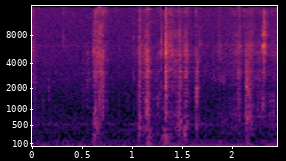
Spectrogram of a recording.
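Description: Several light clicks and knocks, scattered unevenly through two seconds, over a low steady hum.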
